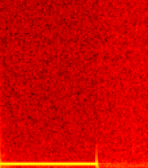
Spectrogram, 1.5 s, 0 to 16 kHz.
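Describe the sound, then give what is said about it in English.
A single steady electronic ring tone sounds on a phone line as a call is placed to an MLF Pro, holding for about a second before cutting off abruptly into quiet. No one speaks. “Let's see if we can get Gerald. I'm a minute late. I told him I was going to call 11:45”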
